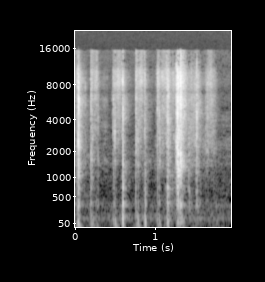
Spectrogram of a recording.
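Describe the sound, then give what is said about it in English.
An oracle card is drawn from a card deck with quiet, papery rustling and many short, crisp flicks and slides of the cards. “we're going to close this out with an Earthcraft Oracle card. Let's get one.”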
